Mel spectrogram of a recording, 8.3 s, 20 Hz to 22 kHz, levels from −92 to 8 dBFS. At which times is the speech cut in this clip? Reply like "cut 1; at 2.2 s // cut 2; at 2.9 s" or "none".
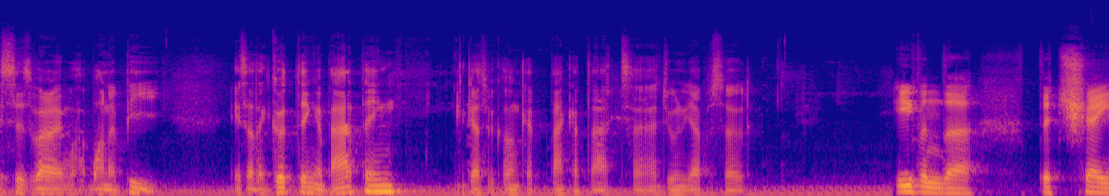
cut 1; at 6.7 s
